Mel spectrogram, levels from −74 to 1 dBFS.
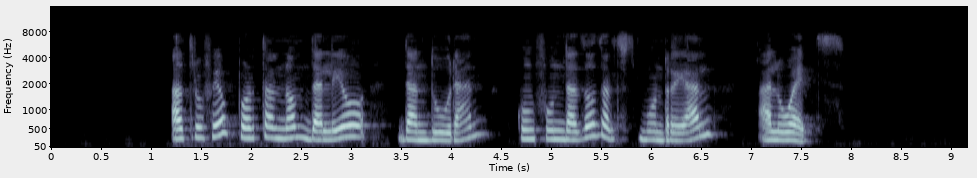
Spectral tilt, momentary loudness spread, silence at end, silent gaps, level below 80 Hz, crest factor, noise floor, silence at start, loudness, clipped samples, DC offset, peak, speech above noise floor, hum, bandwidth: -6 dB/octave; 11 LU; 1.3 s; none; -66 dBFS; 18 dB; -75 dBFS; 1.2 s; -21 LUFS; under 0.1%; under 0.1%; -4 dBFS; 54 dB; none; 8 kHz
